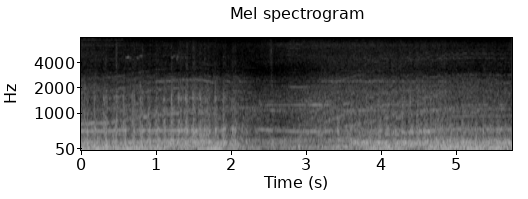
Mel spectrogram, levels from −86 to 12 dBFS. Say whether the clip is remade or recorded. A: recorded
